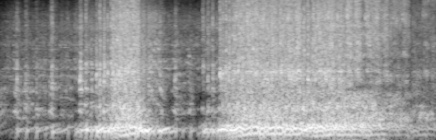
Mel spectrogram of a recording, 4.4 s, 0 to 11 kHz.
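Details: 1964 Chevy 283 small-block V8, budget rebuild with DIY porting, first run on a test stand: catches, stumbles briefly, then roars up and holds a steady high warm-up idle, no misfire noticed; healthy fresh engine.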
